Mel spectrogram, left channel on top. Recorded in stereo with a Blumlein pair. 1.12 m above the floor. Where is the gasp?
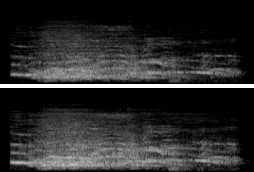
60° right, 0.6 m.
